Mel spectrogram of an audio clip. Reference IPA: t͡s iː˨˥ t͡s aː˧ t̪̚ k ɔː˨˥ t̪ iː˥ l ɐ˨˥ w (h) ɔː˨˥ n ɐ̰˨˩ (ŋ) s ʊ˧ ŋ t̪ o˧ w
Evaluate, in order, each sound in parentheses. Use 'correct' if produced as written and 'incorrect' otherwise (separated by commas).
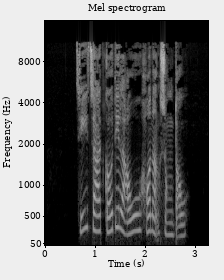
correct, correct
